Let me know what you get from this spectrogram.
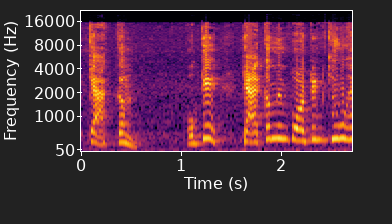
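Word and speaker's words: caecum: ठीक है, इसको क्या प्रोनाउंस करते हैं, कैकम।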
